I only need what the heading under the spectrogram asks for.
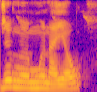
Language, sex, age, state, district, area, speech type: Bodo, female, 45-60, Assam, Chirang, rural, spontaneous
